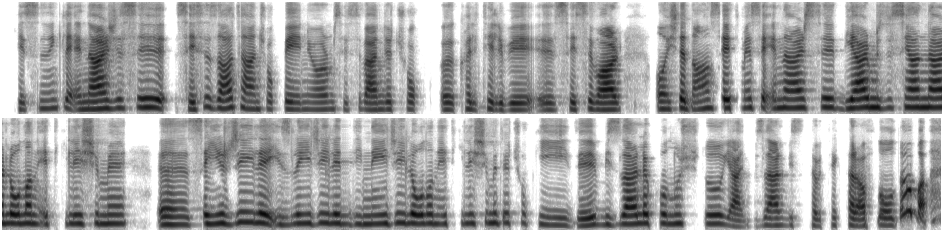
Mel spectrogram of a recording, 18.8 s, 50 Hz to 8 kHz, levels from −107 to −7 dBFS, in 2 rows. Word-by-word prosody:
Kesinlikle. 205 Hz, +5 st, -8 dB
Enerjisi, 215 Hz, +5 st, +3 dB
sesi 190 Hz, +7 st, -5 dB
zaten 215 Hz, -2 st, 0 dB
çok 190 Hz, -1 st, -14 dB
beğeniyorum, 185 Hz, 0 st, -3 dB
sesi 185 Hz, 0 st, -19 dB
bence 180 Hz, +1 st, 0 dB
çok, 185 Hz, -1 st, -10 dB, 0.2 s
eee, 180 Hz, 0 st, -1 dB
kaliteli 180 Hz, -1 st, -7 dB
bir, 175 Hz, 0 st, -3 dB
eee, 175 Hz, 0 st, -8 dB
sesi 180 Hz, +2 st, -6 dB
var. 175 Hz, 0 st, +7 dB, 0.3 s
O, 195 Hz, -, 0 dB
işte, 195 Hz, +1 st, +1 dB
dans 210 Hz, +4 st, -3 dB
etmesi, 225 Hz, 0 st, +1 dB
enerjisi, 230 Hz, 0 st, 0 dB
diğer 225 Hz, +2 st, +7 dB
müzisyenlerle 235 Hz, +1 st, +4 dB
olan 235 Hz, 0 st, +4 dB
etkileşimi, 230 Hz, 0 st, -4 dB, 0.3 s
eee, 205 Hz, 0 st, 0 dB
seyirciyle, 235 Hz, +4 st, +2 dB
izleyiciyle, 235 Hz, +2 st, -3 dB
dinleyiciyle 230 Hz, +3 st, 0 dB
olan 230 Hz, 0 st, +2 dB
etkileşimi 235 Hz, +2 st, -7 dB
de 250 Hz, -, -7 dB
çok 245 Hz, -1 st, -17 dB
iyiydi. 190 Hz, -1 st, -3 dB
Bizlerle 220 Hz, +3 st, +3 dB
konuştu 230 Hz, -1 st, -3 dB
yani 160 Hz, -6 st, -2 dB
bizler 185 Hz, +2 st, -1 dB
biz 190 Hz, 0 st, -19 dB
tabii 175 Hz, -2 st, -8 dB
tek 190 Hz, +1 st, -18 dB
taraflı 170 Hz, -2 st, -1 dB
oldu 185 Hz, -1 st, -3 dB
ama, -, -, +2 dB
215 Hz, 135 wpm, -23 LUFS, 185-235 Hz, 0.3 s, var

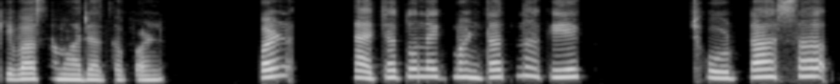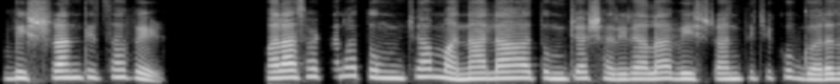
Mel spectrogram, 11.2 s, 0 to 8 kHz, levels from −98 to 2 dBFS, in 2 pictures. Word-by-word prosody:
किंवा 195 Hz, +1 st, +1 dB
समाजाचं 175 Hz, -4 st, -2 dB
पण. 165 Hz, 0 st, -2 dB, 0.7 s
पण 265 Hz, +4 st, +4 dB, 0.4 s
त्याच्यातून 250 Hz, +4 st, 0 dB
एक 270 Hz, -1 st, 0 dB
म्हणतात 255 Hz, -1 st, 0 dB
ना, 305 Hz, -1 st, -4 dB
की 255 Hz, 0 st, +1 dB
एक 275 Hz, -, 0 dB, 0.8 s
छोटासा 260 Hz, +5 st, +1 dB, 0.2 s
विश्रांतीचा 240 Hz, +2 st, +2 dB
वेळ, 205 Hz, -, +1 dB, 0.7 s
मला 230 Hz, +2 st, +6 dB
असं 250 Hz, +3 st, +1 dB
वाटतं 270 Hz, +1 st, -5 dB
ना, -, -, 0 dB
तुमच्या 235 Hz, +2 st, +1 dB
मनाला, 220 Hz, -1 st, +4 dB
तुमच्या 215 Hz, 0 st, +1 dB
शरीराला 200 Hz, 0 st, +1 dB
विश्रांतीची 200 Hz, +2 st, -1 dB
खूप 250 Hz, -2 st, -4 dB
गरज 190 Hz, +1 st, +3 dB
225 Hz, 130 wpm, -20 LUFS, 200-255 Hz, 0.8 s, मला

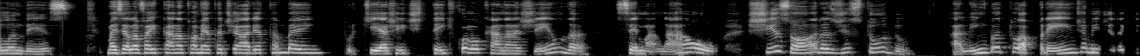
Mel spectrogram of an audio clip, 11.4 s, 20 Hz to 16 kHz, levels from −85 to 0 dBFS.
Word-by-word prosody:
holandês. 175 Hz, -4 st, +5 dB, 0.4 s
Mas 220 Hz, +1 st, +4 dB
ela 235 Hz, 0 st, +4 dB
vai 240 Hz, 0 st, +3 dB
estar 240 Hz, -1 st, -2 dB
na 235 Hz, 0 st, +1 dB
tua 240 Hz, 0 st, -3 dB
meta 230 Hz, +1 st, -1 dB
diária 225 Hz, -2 st, -1 dB
também, 240 Hz, -1 st, -2 dB, 0.2 s
porque 195 Hz, -2 st, -2 dB
a 190 Hz, -, +4 dB
gente 200 Hz, 0 st, -5 dB
tem 220 Hz, -3 st, -1 dB
que 215 Hz, -, -14 dB
colocar 245 Hz, -6 st, -1 dB
na 190 Hz, 0 st, -4 dB
agenda 190 Hz, -, -4 dB, 0.2 s
semanal 195 Hz, -, +1 dB, 0.3 s
x 315 Hz, +4 st, +5 dB
horas 240 Hz, +1 st, 0 dB
de 245 Hz, -, -4 dB
estudo. 270 Hz, -, -3 dB, 0.4 s
A -, -, -4 dB
língua 250 Hz, +12 st, -2 dB
tu 290 Hz, -1 st, -5 dB
aprende 230 Hz, +3 st, -1 dB
à -, -, -4 dB
medida 265 Hz, -, -5 dB
que 235 Hz, -, -27 dB
235 Hz, 160 wpm, -23 LUFS, 195-250 Hz, 0.4 s, holandês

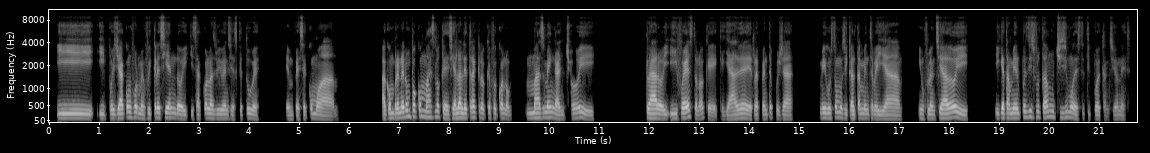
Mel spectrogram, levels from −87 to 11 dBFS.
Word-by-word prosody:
Y 130 Hz, -1 st, +1 dB
y, 125 Hz, 0 st, -5 dB
pues, 125 Hz, +2 st, -3 dB
ya 130 Hz, 0 st, +7 dB
conforme 155 Hz, -5 st, +1 dB
fui 135 Hz, -2 st, -5 dB
creciendo 140 Hz, -4 st, +2 dB
y 115 Hz, -, -5 dB
quizá 110 Hz, +1 st, -7 dB
con 140 Hz, +4 st, -1 dB
las 130 Hz, -2 st, +1 dB
vivencias 125 Hz, -2 st, -3 dB
que -, -, -8 dB
tuve, 125 Hz, -5 st, -1 dB, 0.5 s
empecé 115 Hz, 0 st, -4 dB
como 120 Hz, -3 st, 0 dB
a 100 Hz, -2 st, 0 dB, 1.0 s
a 120 Hz, -, +2 dB
comprender 140 Hz, +3 st, +4 dB
un 180 Hz, -, -2 dB
poco 175 Hz, 0 st, 0 dB
más 160 Hz, -2 st, -2 dB
lo 170 Hz, -1 st, 0 dB
que -, -, -1 dB
decía 125 Hz, +2 st, +1 dB
la 145 Hz, +1 st, +6 dB
letra, 140 Hz, +3 st, +2 dB
creo 140 Hz, -2 st, -3 dB
que -, -, -3 dB
fue 135 Hz, -, -4 dB
cuando 130 Hz, -5 st, -2 dB, 0.3 s
más 140 Hz, +1 st, +1 dB
me 150 Hz, 0 st, +3 dB
enganchó, 130 Hz, +1 st, -1 dB
y 115 Hz, -7 st, -3 dB, 1.0 s
claro, 130 Hz, -2 st, +6 dB
y 120 Hz, -, -5 dB
y 130 Hz, 0 st, -3 dB
fue 145 Hz, +3 st, +6 dB
esto, 175 Hz, -, +1 dB
¿no?, -, -, -4 dB
que -, -, -5 dB
que 105 Hz, -, -17 dB
ya 115 Hz, +1 st, 0 dB
de 125 Hz, -2 st, +2 dB
repente, 120 Hz, +4 st, -3 dB
pues, 120 Hz, -, -9 dB
ya 115 Hz, -1 st, -1 dB, 0.5 s
mi 140 Hz, +1 st, +1 dB
gusto 140 Hz, +2 st, 0 dB
musical 130 Hz, -5 st, -1 dB
también, 130 Hz, 0 st, -1 dB
se -, -, -5 dB
veía 115 Hz, -2 st, 0 dB, 0.3 s
influenciado 130 Hz, +4 st, +3 dB
y 120 Hz, -6 st, -1 dB, 0.5 s
y 135 Hz, -, -6 dB
que 145 Hz, -, +6 dB
también, 135 Hz, 0 st, +2 dB
pues, 165 Hz, +2 st, -3 dB
disfrutaba 160 Hz, -2 st, -1 dB
muchísimo 155 Hz, -2 st, -3 dB
de -, -, +2 dB
este 120 Hz, +4 st, -16 dB
tipo 120 Hz, -, -7 dB
de 115 Hz, -, -2 dB
canciones. 105 Hz, +2 st, -12 dB
130 Hz, 185 wpm, -24 LUFS, 120-140 Hz, 1.0 s, ya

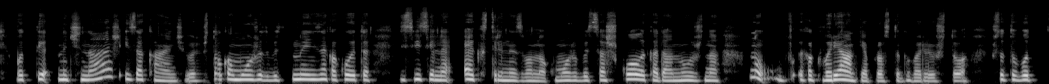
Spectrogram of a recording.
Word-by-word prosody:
Вот 215 Hz, 0 st, -2 dB
ты 235 Hz, -, +2 dB
начинаешь 220 Hz, +9 st, +1 dB
и 240 Hz, -, -1 dB
заканчиваешь. 170 Hz, -7 st, -3 dB
Что, 245 Hz, +8 st, -6 dB
ко 235 Hz, -1 st, +1 dB
может 220 Hz, -2 st, +4 dB
быть, 190 Hz, 0 st, -4 dB
ну, 230 Hz, 0 st, +5 dB
я 230 Hz, -, +5 dB
не 225 Hz, -, +5 dB
знаю, 235 Hz, +1 st, +3 dB
какое-то 210 Hz, -1 st, +1 dB, 0.3 s
действительно 210 Hz, -1 st, 0 dB
экстренный 210 Hz, -6 st, +1 dB
звонок. 165 Hz, -3 st, -5 dB
Может 180 Hz, 0 st, -1 dB
быть, 180 Hz, -1 st, -4 dB
со 200 Hz, 0 st, -1 dB
школы, 235 Hz, +3 st, +4 dB
когда 185 Hz, -3 st, -1 dB
нужно 180 Hz, 0 st, 0 dB, 0.3 s
ну, 275 Hz, -, -1 dB
в 215 Hz, -, -3 dB
как 210 Hz, -1 st, -2 dB
вариант, 200 Hz, -1 st, +5 dB
я 165 Hz, -, -1 dB
просто 155 Hz, -1 st, -5 dB
говорю, 160 Hz, -3 st, -4 dB
что, 165 Hz, +1 st, -4 dB, 0.2 s
что-то 220 Hz, -1 st, -2 dB
вот, 210 Hz, 0 st, +2 dB
205 Hz, 190 wpm, -20 LUFS, 180-225 Hz, 0.3 s, ну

